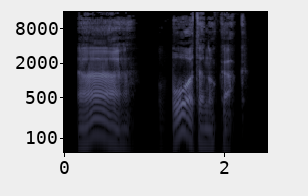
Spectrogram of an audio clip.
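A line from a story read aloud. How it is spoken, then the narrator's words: Drawn-out, young man. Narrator (Russian): протянул молодой человек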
